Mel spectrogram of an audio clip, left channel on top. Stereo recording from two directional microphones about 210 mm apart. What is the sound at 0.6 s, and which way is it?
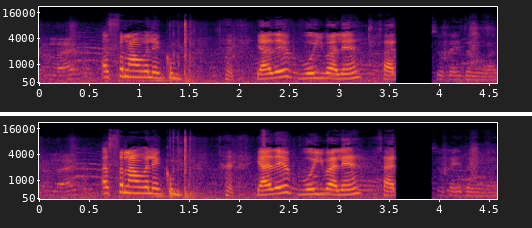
Speech, 15° right (ahead or behind).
